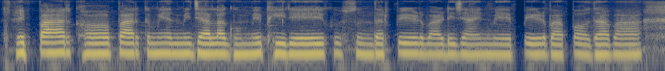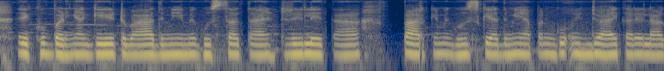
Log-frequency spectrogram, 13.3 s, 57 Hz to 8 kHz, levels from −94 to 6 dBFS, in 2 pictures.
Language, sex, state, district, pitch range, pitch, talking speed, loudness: Bhojpuri, female, Uttar Pradesh, Deoria, 185-195 Hz, 190 Hz, 165 wpm, -22 LUFS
